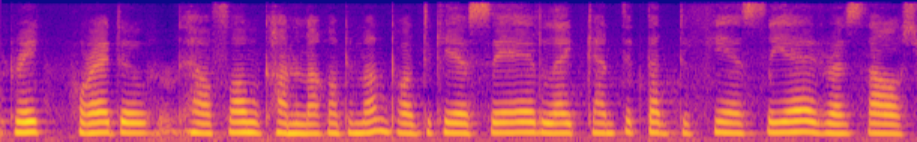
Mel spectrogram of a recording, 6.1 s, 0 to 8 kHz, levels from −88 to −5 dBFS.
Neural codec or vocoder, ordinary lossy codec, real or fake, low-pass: codec, 16 kHz, 0.5 kbps, FunCodec, trained on LibriTTS, 25 frames a second; none; fake; 7.2 kHz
